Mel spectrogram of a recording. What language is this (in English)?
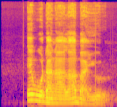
Igbo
